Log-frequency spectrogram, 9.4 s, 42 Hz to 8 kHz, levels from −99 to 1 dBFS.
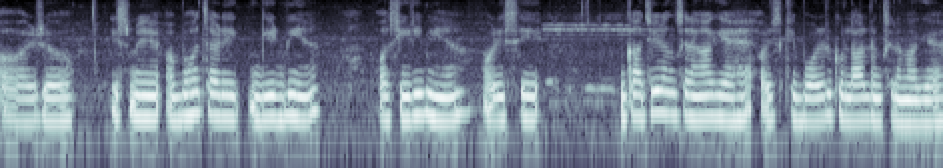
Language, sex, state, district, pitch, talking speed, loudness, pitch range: Hindi, female, Bihar, Vaishali, 200 Hz, 185 wpm, -12 LUFS, 190-215 Hz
